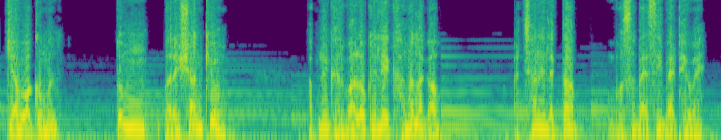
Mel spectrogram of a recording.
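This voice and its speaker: An actor playing a protective, concerned young husband in a moral-story cartoon, speaking earnestly. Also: male voice, low voice, fairly quick, long pauses, soft background music, lightly acted.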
